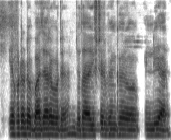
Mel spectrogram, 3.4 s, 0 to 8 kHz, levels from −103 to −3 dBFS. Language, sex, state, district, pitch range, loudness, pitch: Bengali, male, West Bengal, Malda, 115-125 Hz, -16 LUFS, 120 Hz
